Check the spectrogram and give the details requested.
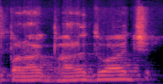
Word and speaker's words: Parag Bharadway: My name is Parag Bharadway.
